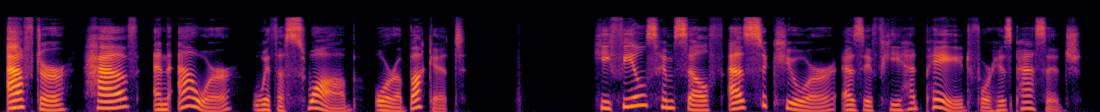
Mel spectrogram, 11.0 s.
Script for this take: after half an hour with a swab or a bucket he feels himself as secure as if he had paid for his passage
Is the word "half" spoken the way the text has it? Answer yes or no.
no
